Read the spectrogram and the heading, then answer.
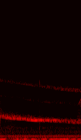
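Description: An emergency vehicle siren passing outside holds a steady wail that slowly drops in pitch as it passes, over a low traffic rumble, with no one talking.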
